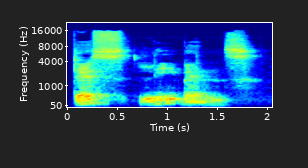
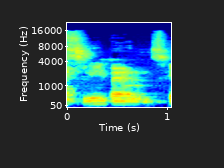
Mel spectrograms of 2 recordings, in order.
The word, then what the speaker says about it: Lebens: The last syllable of that, the Lebens, is very, very close to the des, right? – Des Lebens, yeah. – so that the schwa in German ends up being more along the lines of the open e.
